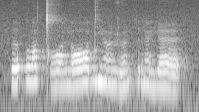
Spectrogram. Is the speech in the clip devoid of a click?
no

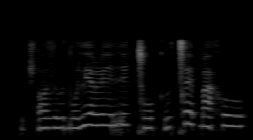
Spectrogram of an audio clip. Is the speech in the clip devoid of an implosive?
no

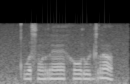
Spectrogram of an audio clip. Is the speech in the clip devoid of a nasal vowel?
no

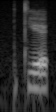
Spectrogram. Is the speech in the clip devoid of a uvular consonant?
yes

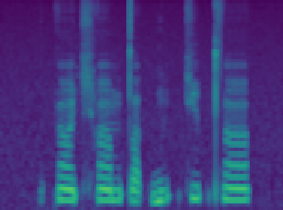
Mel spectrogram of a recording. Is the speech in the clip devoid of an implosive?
yes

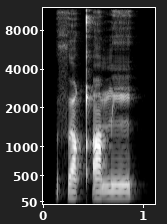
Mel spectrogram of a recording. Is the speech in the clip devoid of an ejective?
no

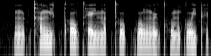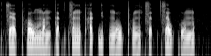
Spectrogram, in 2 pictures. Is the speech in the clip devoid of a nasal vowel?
yes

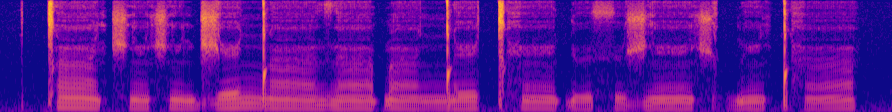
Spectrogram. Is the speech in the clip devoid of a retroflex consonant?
yes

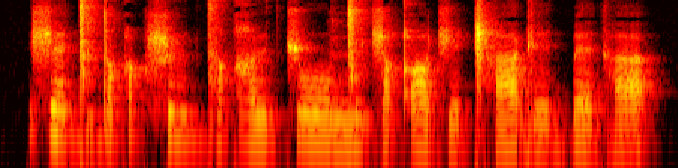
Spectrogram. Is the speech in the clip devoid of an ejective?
no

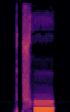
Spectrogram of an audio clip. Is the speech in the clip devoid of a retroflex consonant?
yes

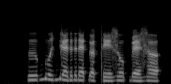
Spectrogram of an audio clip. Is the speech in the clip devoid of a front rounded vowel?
yes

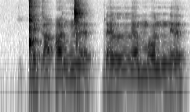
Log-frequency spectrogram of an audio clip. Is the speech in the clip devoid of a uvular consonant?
yes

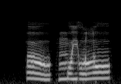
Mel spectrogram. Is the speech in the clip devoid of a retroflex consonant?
yes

